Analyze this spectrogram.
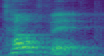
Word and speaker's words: Tophet: And they have built the high places of Tophet.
